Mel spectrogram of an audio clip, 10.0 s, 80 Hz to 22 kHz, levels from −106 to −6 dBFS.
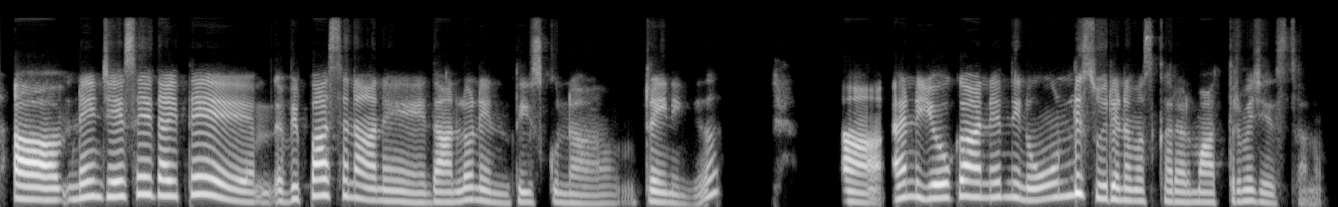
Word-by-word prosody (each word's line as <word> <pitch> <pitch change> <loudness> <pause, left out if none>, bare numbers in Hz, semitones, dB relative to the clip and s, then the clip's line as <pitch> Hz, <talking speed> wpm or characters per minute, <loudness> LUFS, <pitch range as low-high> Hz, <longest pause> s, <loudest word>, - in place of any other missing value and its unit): ఆహ్, 225 -2 +8
నేను 280 +2 +1
చేసేదైతే 305 +2 +2 0.7
విపాసన 300 +3 +1
అనే 205 -2 -4 0.3
దానిలో 190 +4 -1
నేను 185 -4 -7
తీసుకున్న 180 -1 -8 0.6
ట్రైనింగ్. 170 -7 -4 1.1
ఆ! - - +5 0.4
అండ్ 275 +1 -1
యోగ 260 +1 +3 0.2
అనేది 275 0 -4
నేను 225 -4 -2
ఓన్లీ 295 +6 +2
సూర్య 245 -2 0
నమస్కారాలు 195 -2 -6
మాత్రమే 195 +3 -6
చేస్తాను. 165 -3 -15
225 Hz, 115 wpm, -23 LUFS, 190-280 Hz, 1.1 s, ఆహ్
